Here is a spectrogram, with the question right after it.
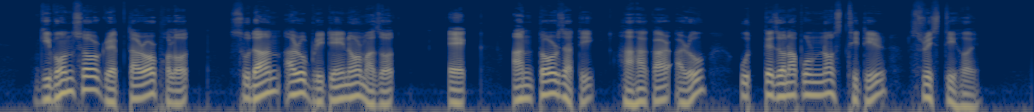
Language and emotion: Assamese, neutral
